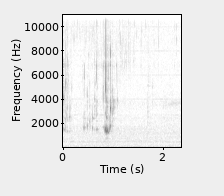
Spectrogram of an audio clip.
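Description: Coffee trickling and dripping from a stovetop moka pot into a cup, faint, with one louder drop a little under a second in.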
